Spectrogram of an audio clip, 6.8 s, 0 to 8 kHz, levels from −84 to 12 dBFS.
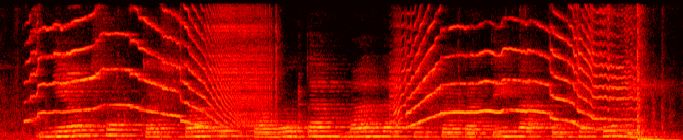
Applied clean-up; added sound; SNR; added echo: none; Squeak; 2 dB; reverberation time 1.1 s.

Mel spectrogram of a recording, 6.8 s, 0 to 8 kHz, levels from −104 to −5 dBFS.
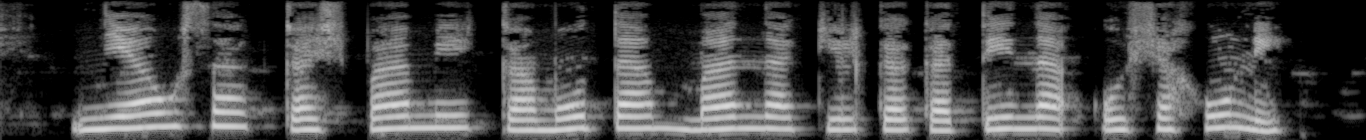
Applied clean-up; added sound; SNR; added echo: none; none; none; none.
